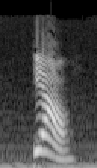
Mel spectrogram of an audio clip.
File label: "diao4", Chinese pinyin voice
